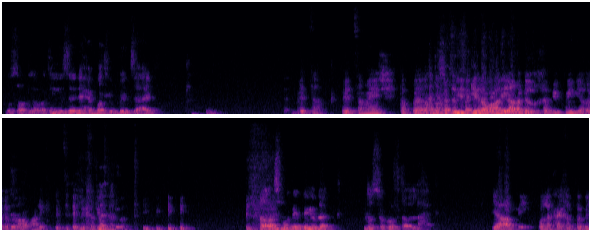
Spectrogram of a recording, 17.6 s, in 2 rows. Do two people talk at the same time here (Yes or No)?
Yes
